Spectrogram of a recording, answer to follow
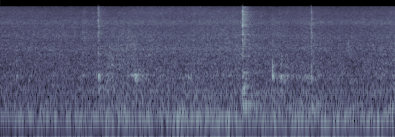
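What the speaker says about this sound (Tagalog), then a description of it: "Inahalo lang natin guys." Sprouted mung beans being stirred in a frying pan, a steady soft sizzle under scattered scraping and clicking strokes of a utensil against the pan.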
